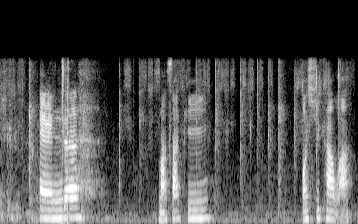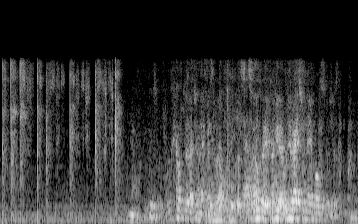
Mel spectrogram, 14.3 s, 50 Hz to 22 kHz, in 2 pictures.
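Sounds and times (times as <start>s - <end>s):
pen handwriting a name: 0.0s - 0.8s, 2.4s - 9.6s
speech: 0.8s - 1.8s, 3.2s - 4.4s, 6.0s - 7.1s, 10.9s - 14.0s.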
